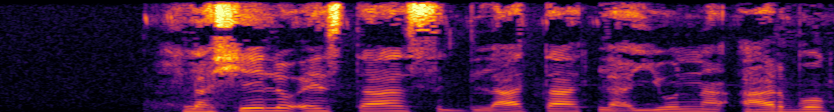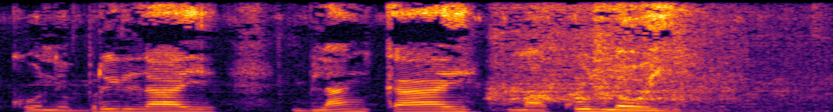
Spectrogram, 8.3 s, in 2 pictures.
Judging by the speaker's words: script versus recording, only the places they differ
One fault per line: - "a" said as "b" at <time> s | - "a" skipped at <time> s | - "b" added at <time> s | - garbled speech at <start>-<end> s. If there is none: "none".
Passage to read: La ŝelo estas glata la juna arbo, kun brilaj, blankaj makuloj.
none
